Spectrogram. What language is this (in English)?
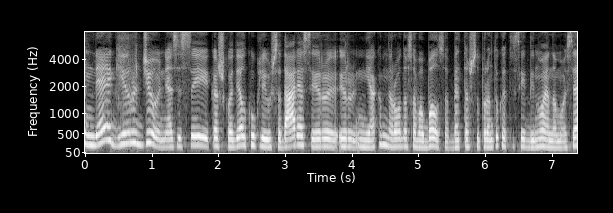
Lithuanian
